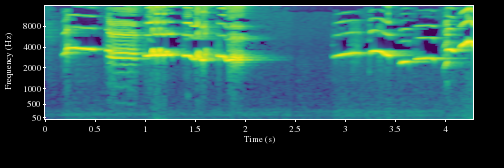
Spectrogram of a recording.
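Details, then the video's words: Wild Oriental magpie-robin, called kacer hutan, singing a varied phrase of clear whistled notes, rich warbles and slurs, pausing briefly before a second rising and falling whistled phrase ending on an upward note. "suara asli kacer hutan"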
